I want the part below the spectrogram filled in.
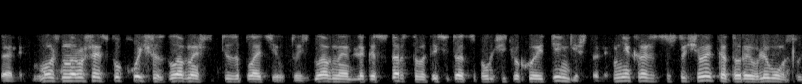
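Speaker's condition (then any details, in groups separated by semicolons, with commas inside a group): No condition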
